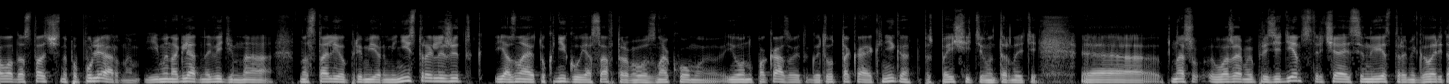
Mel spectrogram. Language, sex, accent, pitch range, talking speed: Russian, male, native, 115-145 Hz, 160 wpm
